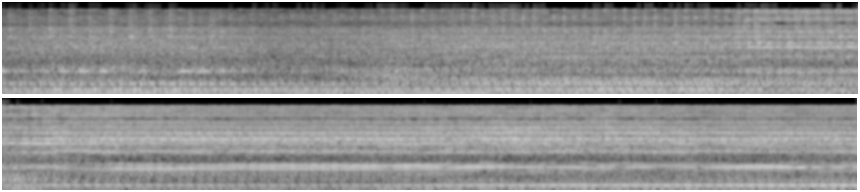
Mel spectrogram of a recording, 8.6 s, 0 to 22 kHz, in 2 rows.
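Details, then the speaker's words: 2010 Chrysler Sebring convertible 2.7L, previously crank-no-start, after flex plate and EGR repair: engine running with steady high whine and thin mechanical rattle on top; power steering pump suspected, not confirmed. "I know what's that noise though is that oh that's a trance oh power steering you think that's a trans a power steering"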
